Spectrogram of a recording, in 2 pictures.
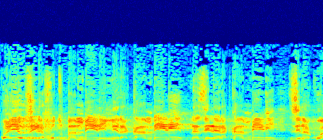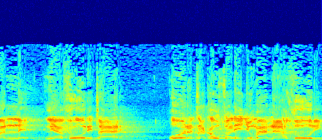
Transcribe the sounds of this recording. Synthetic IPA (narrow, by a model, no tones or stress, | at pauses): kwahijɔzilɛhutuɓambiliniɾakaːmbilinazilɛɾakaːmbilizinakuwan̩nɛ | niaðuhuɾitajaɾḭ | hɔɔnatakauswaliʄumaːnaaðuhuɾi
